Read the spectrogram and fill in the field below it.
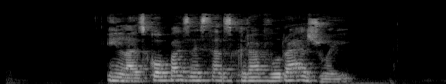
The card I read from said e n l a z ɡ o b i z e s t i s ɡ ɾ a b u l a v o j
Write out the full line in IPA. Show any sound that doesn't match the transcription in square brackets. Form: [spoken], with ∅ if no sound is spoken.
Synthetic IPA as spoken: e n l a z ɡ o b [a] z e s t [a] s ɡ ɾ a [v] u [ɾ] a [ʒ] o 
